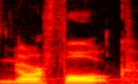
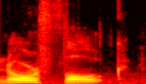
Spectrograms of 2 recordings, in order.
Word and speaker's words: Norfolk: we have this place near us um that is spelled n o r f o k and so it's Norfolk right but if you go to Norfolk and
